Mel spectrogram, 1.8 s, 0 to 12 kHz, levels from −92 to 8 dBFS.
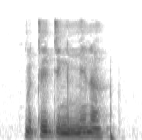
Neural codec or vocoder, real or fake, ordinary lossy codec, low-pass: none; real; MP3, 48 kbps; 7.2 kHz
